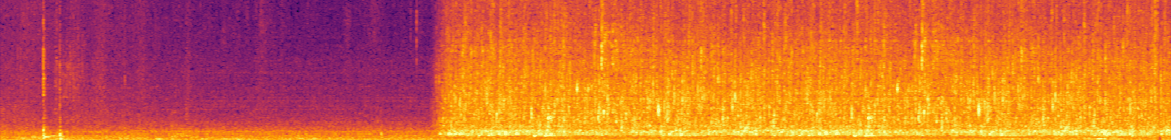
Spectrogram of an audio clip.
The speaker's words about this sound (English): sound of a fountain. The sound of breaking waves on the seashore. These soothing, wonderful sounds are made by bubbles, entrained by the droplets as they fall on the water or the overturning, crashing wave as it reaches the shore.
